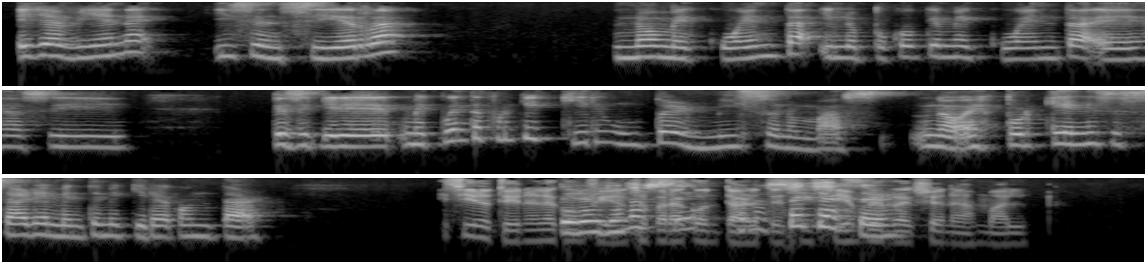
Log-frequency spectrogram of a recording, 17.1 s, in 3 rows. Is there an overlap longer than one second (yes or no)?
yes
